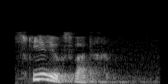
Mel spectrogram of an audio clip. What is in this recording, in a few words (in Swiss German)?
"friehjohr watter", alsace; meteo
